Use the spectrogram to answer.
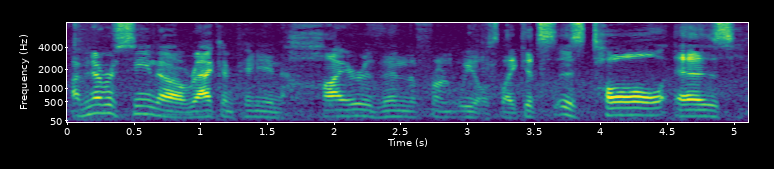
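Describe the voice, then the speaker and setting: A man's voice: medium pitch, a little slow. A man co-hosting a casual car show, making wry, sarcastic remarks outdoors. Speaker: co-host. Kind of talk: casual chat. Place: outdoors on a city street. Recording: outdoor recording with crowd noise.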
